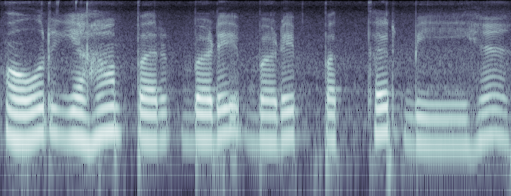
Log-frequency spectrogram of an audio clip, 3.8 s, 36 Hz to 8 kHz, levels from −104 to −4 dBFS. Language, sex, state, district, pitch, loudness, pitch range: Hindi, male, Punjab, Fazilka, 180 Hz, -20 LUFS, 170-195 Hz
